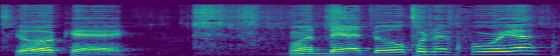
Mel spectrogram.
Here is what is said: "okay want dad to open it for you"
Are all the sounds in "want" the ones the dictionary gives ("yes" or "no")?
no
